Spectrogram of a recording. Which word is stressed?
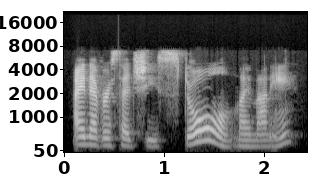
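stole. The word 'stole' is emphasized. She took it but did not necessarily steal it. "Implies that maybe she took it, but she didn't steal it necessarily"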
